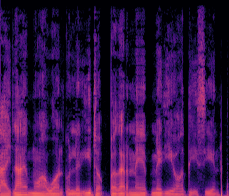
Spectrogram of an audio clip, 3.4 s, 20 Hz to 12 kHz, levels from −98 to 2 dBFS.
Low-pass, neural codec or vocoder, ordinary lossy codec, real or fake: none; codec, 24 kHz, 0.9 kbps, WavTokenizer, medium speech release version 1; none; fake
